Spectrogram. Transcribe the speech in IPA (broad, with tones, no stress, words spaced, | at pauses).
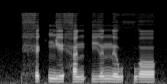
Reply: hɛ˦˥k̚ɲe˧ha˨˦n ʔi˨˦ə̯ nə˨˦whwɔ˧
